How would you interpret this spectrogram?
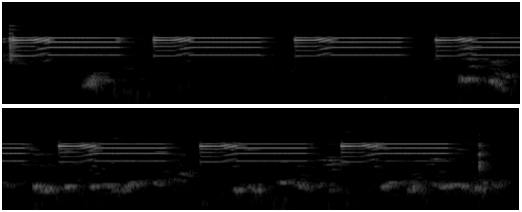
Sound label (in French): sonnerie ppms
